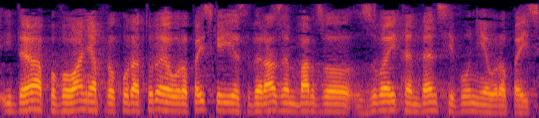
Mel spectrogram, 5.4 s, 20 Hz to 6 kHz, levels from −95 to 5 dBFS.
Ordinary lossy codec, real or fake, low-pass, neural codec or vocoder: AAC, 24 kbps; real; 5.4 kHz; none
